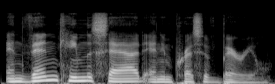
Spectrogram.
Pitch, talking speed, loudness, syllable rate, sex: 130 Hz, 175 wpm, -16 LUFS, 4.6 syllables/s, male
